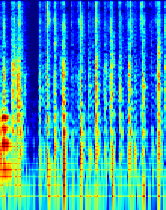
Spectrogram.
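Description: A deck of tarot cards being shuffled by hand: a rapid run of crisp card snaps, about nine a second, starting about half a second in.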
